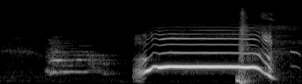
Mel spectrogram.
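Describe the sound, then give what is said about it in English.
A dog named Thumper gives two loud, drawn-out barking cries, a short one and then a longer sustained howl that rises at the start and drops away at the end, with no talking. “the dog was telling you, don't do it.”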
